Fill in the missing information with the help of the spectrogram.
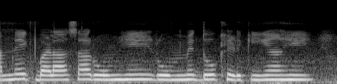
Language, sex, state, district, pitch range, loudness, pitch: Hindi, female, Bihar, Darbhanga, 215-225 Hz, -11 LUFS, 220 Hz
